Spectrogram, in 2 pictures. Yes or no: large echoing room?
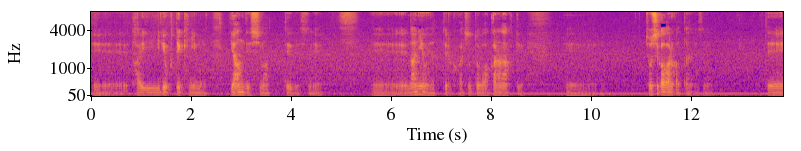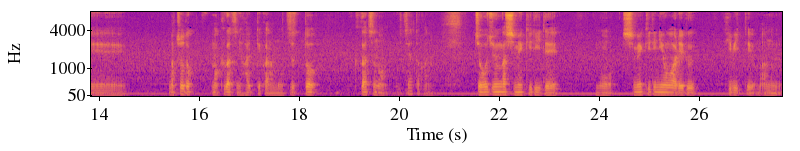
no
